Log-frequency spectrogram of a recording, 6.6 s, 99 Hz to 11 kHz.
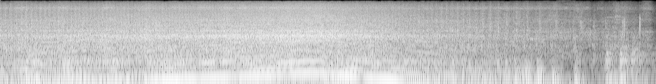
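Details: UZAM 2.0 engine on 78 camshaft with two Solex carburetors, first start without tuning: revs up and falls back unevenly, then stumbles and nearly stalls at idle; jets later found all mismatched, giving uneven mixture.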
